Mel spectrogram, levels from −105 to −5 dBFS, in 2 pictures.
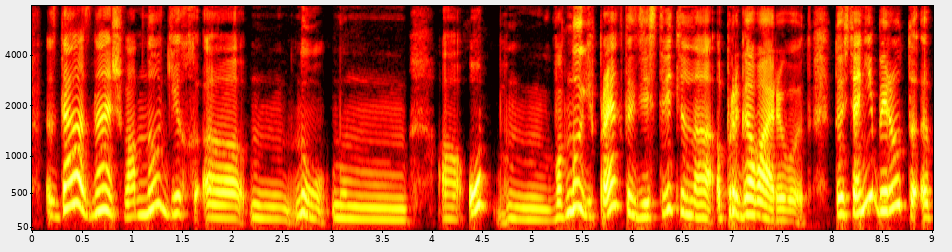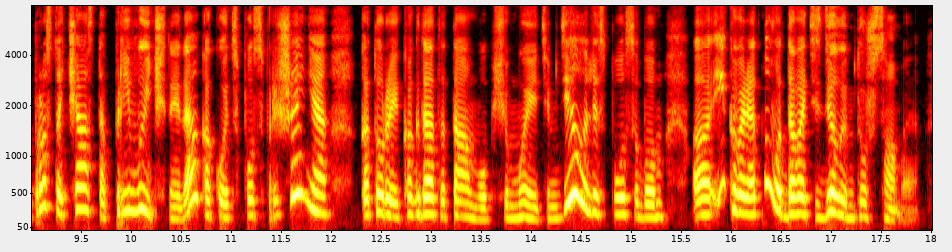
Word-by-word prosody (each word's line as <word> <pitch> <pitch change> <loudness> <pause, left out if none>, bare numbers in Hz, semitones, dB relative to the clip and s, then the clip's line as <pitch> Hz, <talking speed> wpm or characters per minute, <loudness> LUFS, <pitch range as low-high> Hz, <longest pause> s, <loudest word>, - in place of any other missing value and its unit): С 200 - -5
да, 320 - +5
знаешь, 245 -2 +1
во 185 - -2
многих, 235 - -3
э, - - -2 0.4
м, 165 -3 -10
ну, 195 -10 -3
м, 155 -3 -8 0.3
а, 165 -1 -8
о 335 +1 +3
м, 150 -3 -9
во 185 +5 -1
многих 255 -6 +1
проектах, 290 - +3
действительно, 195 +1 -2
проговаривают. 195 - +2 0.2
То - - 0
есть, 225 0 +1
они 280 - +6
берут, 335 - +2
э, - - +2
просто 320 -4 -2
часто 285 +4 -2
привычный, 260 - -3
да, 225 - +2
какой-то 190 -4 -5
способ 205 +2 -8
решения, 325 - +2 0.3
который 210 -2 +1
когда-то 225 -1 0
там 190 -3 -3
в 150 - -7
общем 160 +3 -9
мы 175 -1 -4
этим 160 +2 -12
делали 355 - +6
способом, 190 -6 -3 0.2
а, 210 +3 +2
и - - -5
говорят: 230 -5 +2
Ну, 315 - +4
вот 270 - +3
давайте 220 -4 +1
сделаем 210 -2 +2
то 185 +1 -8
же - - -8
самое. 145 -5 -10
215 Hz, 160 wpm, -22 LUFS, 175-260 Hz, 0.4 s, они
